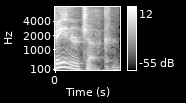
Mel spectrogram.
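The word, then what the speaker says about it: Vaynerchuk: Veaynerchuk.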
